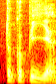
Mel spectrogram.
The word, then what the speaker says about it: Tocopilla: Mais là, cet endroit, ce village, qui s'appelle comment encore Oui, Tocopilla. Tocopilla, oui, c'est ça, comme ça vous prononcez mieux que moi.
